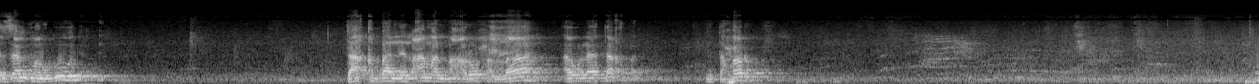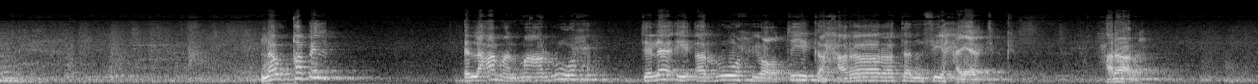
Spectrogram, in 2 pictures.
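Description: An elderly man speaks slowly and earnestly into a microphone, with pauses.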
